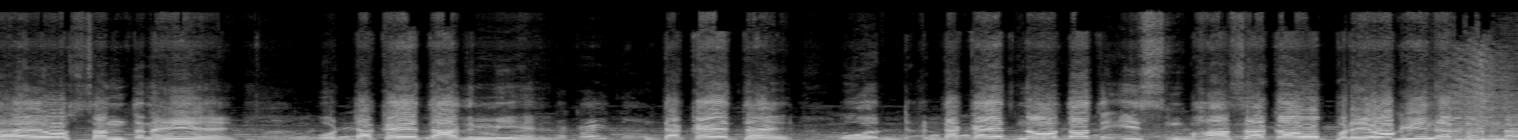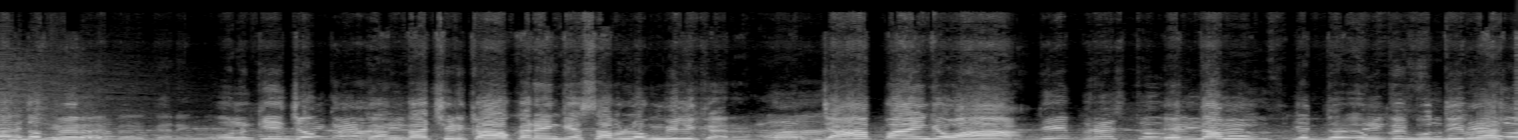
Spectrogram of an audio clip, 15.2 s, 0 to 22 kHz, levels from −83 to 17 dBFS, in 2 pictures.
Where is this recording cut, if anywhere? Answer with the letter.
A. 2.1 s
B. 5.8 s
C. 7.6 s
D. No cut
C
